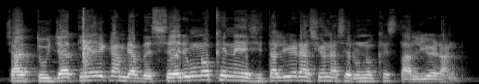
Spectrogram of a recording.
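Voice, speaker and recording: This man has a high pitch. It varies in an ordinary way. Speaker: preacher. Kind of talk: sermon.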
